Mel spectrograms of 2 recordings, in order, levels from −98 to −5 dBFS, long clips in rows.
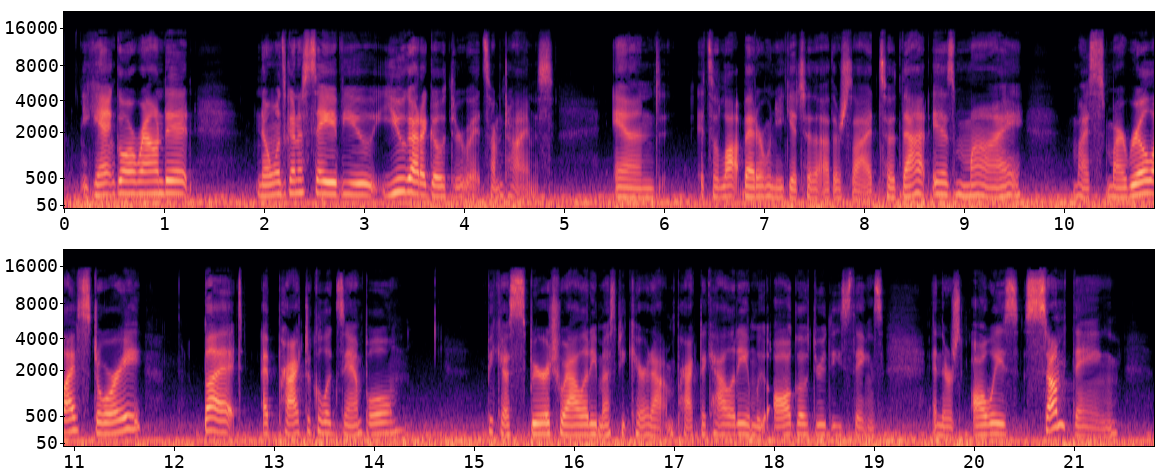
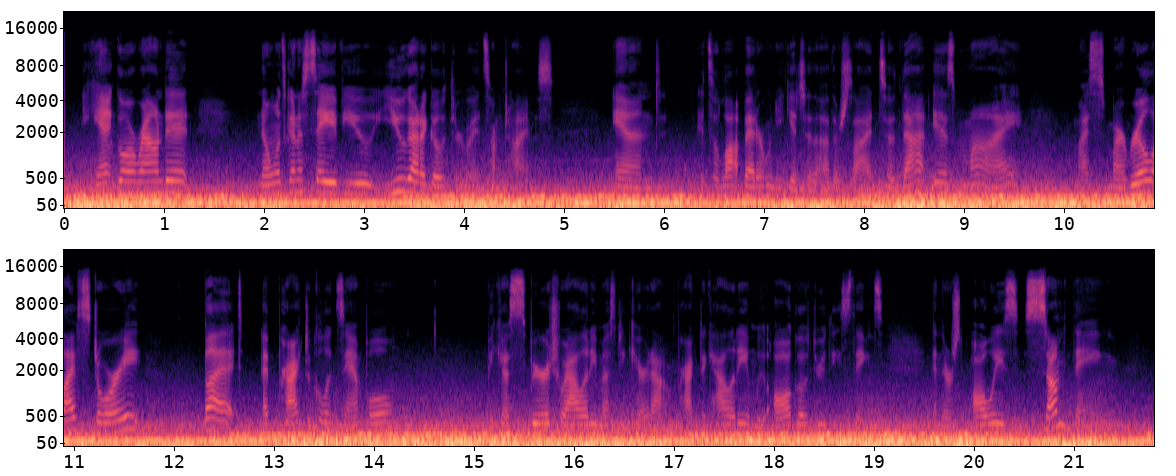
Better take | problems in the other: first | low rumble; loud; throughout; 1 dB below the speech; faint in the first

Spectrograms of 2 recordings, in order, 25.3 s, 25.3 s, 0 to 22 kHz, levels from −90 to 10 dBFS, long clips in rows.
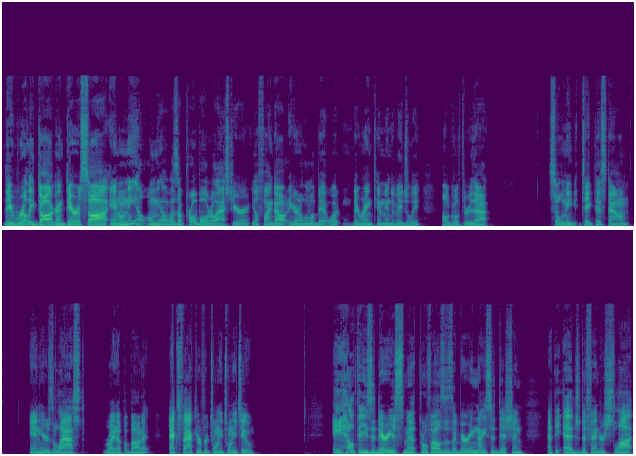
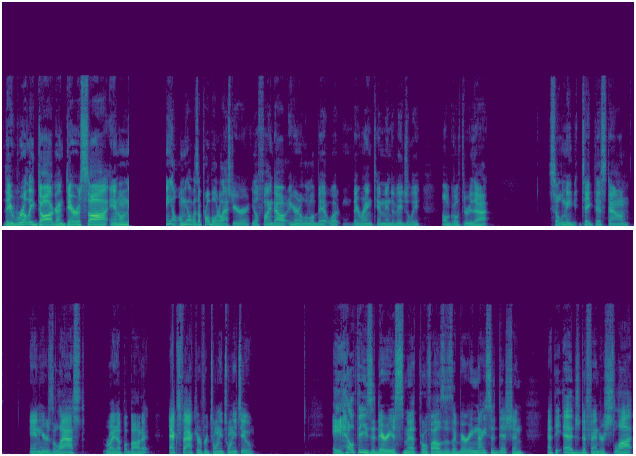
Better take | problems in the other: first | audio freezing; at 2.5 s for 1 s

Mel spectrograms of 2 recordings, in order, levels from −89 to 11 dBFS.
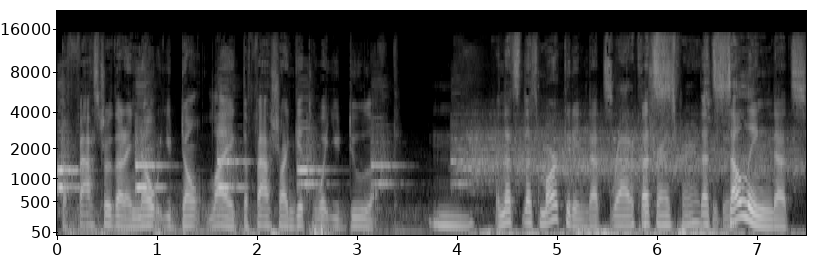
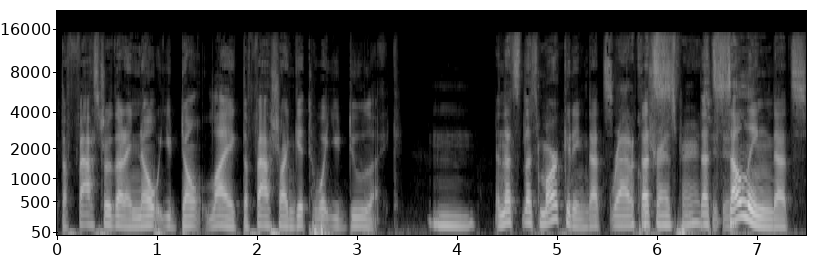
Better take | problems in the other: second | alarms or sirens; loud; throughout; 4 dB below the speech

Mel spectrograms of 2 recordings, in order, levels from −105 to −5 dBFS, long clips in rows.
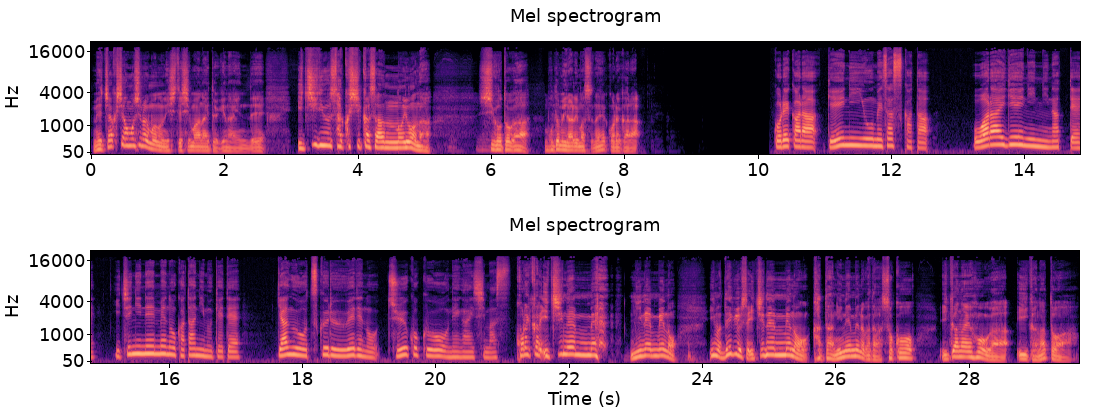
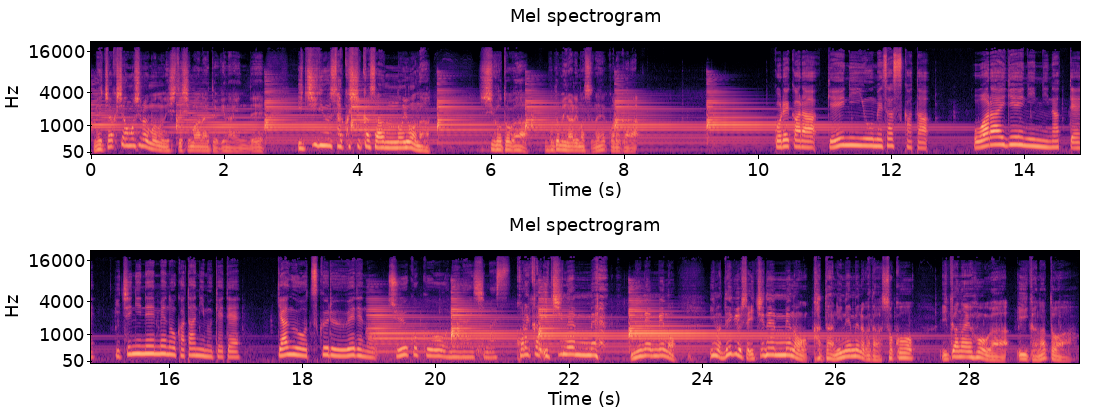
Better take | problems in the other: first | household noises; loud; throughout; 4 dB below the speech

